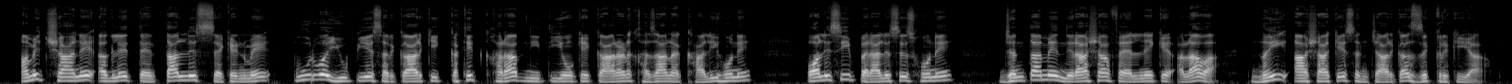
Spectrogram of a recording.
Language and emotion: Hindi, neutral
